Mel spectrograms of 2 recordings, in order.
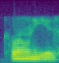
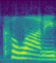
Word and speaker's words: Caloni: how are you excellent am i pronouncing your first name right no it's Kalani but that's okay everybody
